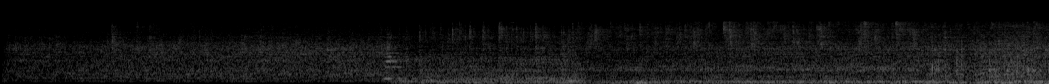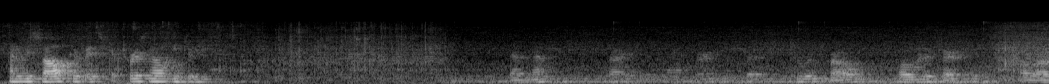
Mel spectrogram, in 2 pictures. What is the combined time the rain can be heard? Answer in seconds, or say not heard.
21 s.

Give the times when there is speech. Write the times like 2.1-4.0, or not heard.
10.6-12.6, 15.6-20.9.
